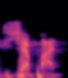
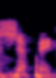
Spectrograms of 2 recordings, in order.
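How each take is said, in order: First: "shepherd" said "SHEP-ahd", with an open a ending; corrected pronunciation. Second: "shepherd" said "SHEP-ed", with an e in the second syllable; rejected pronunciation. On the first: Preacher giving the congregation his version, "shepherd" as "SHEP-ahd". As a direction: drop lower on "shepherd", broad "-ad" at the end. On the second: Preacher showing the congregation what not to say, "shepherd" as "SHEP-ed". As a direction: say "shepherd" with a light "-ped" ending. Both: Shown as a demonstration. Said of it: "And not shepherd".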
